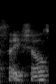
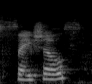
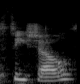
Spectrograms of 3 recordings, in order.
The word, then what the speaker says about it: Seychelles: Do you know how many people I've seen who can't pronounce Seychelles? Someone pronounced it seashells, which isn't too bad, but still like, have you not heard of these words before?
